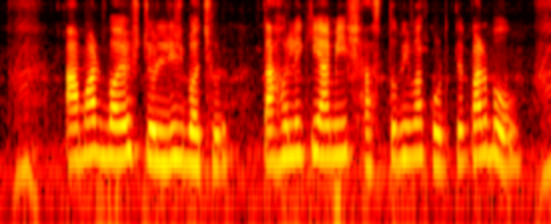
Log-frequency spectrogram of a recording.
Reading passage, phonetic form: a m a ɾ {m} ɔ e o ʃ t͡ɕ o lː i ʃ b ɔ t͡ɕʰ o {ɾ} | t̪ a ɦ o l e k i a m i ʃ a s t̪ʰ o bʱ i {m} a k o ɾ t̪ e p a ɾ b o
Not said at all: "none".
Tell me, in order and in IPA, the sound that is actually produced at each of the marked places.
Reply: b, ɾ, m

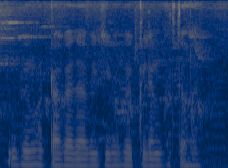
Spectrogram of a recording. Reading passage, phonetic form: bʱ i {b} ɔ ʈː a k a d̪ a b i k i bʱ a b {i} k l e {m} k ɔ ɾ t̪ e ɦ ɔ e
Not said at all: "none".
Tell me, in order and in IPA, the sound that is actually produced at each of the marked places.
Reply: m, e, m

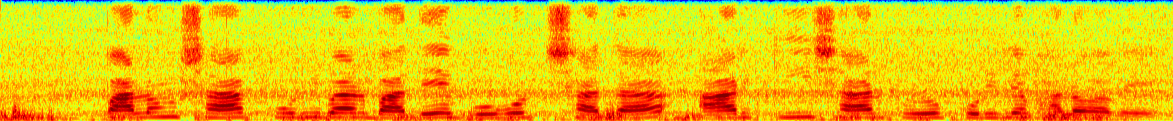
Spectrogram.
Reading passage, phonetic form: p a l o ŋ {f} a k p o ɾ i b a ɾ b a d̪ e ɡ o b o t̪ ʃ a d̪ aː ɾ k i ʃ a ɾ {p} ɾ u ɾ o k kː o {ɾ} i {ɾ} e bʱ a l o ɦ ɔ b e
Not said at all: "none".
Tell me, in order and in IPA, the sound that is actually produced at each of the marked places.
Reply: ʃ, p, ɾ, l

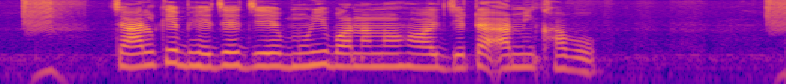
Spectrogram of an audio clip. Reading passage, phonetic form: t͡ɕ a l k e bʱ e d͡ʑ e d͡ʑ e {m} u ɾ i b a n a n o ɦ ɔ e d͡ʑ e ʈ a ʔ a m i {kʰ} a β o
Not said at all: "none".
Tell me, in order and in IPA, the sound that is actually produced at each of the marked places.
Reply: m, kʰ

